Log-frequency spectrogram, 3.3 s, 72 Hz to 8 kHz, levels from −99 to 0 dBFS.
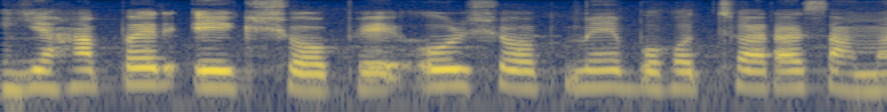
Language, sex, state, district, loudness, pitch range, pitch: Hindi, female, Maharashtra, Mumbai Suburban, -18 LUFS, 195-230 Hz, 205 Hz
